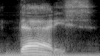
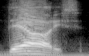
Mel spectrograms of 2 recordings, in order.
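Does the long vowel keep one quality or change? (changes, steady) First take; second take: steady; changes. First: The long a vowel keeps one quality throughout. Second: The long a vowel shifts quality from start to end. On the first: The speaker calls it right. "you say daris" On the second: The speaker calls it wrong. "you do not say daris, daris. See, you do not change how the alif sounds"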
